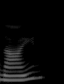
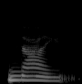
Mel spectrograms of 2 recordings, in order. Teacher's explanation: the air is fully redirected to flow only through your nose. So it is a nasal sound.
